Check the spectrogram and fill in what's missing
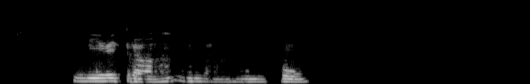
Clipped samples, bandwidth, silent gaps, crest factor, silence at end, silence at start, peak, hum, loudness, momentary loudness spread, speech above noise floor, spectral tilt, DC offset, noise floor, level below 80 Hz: under 0.1%; 4.6 kHz; none; 18 dB; 2.25 s; 0.75 s; -8 dBFS; none; -24 LUFS; 16 LU; 51 dB; -12.5 dB/octave; under 0.1%; -75 dBFS; -66 dBFS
